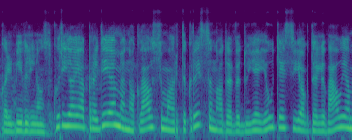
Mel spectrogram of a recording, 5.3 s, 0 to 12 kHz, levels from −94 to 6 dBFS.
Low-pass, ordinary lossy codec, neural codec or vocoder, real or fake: 7.2 kHz; Opus, 24 kbps; codec, 16 kHz, 4 kbps, FunCodec, trained on Chinese and English, 50 frames a second; fake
